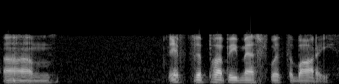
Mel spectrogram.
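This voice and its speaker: A low-pitched American man, a police detective, explains himself apologetically and haltingly while asking questions. He comes through on a dull, lo-fi phone recording. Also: fairly even intonation.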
